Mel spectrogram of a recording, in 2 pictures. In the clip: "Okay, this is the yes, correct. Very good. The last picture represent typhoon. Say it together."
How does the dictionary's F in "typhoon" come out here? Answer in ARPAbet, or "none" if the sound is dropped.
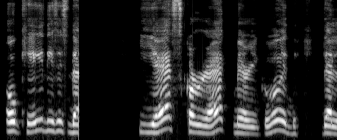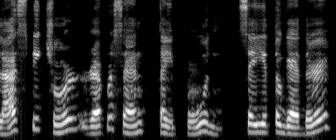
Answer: P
